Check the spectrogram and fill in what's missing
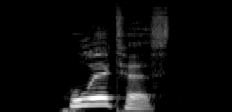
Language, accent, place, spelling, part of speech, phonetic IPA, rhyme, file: German, Germany, Berlin, holtest, verb, [ˈhoːltəst], -oːltəst, De-holtest.ogg
- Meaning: inflection of holen: 1. second-person singular preterite 2. second-person singular subjunctive II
